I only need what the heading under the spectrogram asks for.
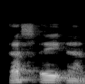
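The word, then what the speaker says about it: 三: have e r and number three is three letters s-a-n what is it San now for number four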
